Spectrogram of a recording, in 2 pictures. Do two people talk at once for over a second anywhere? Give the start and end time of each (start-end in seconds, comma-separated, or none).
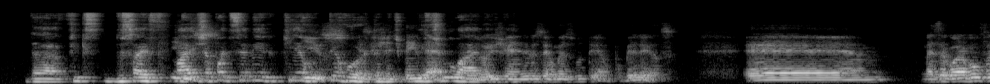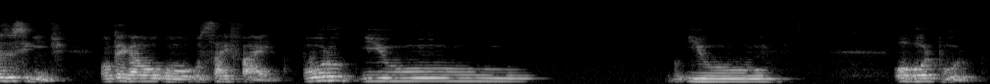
3.0-5.2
